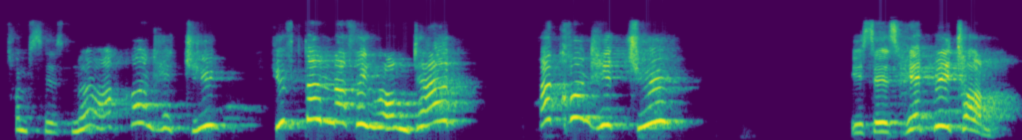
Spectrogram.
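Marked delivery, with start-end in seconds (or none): 0.5-5.0 put-on high, loud protest of a boy; distressed refusal. Son refusing to hit his innocent dad, distressed refusal. 6.7-7.6 raised, loud order; insistent command. Retold or imitated. Dad insisting his reluctant son hit him, insistent command.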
